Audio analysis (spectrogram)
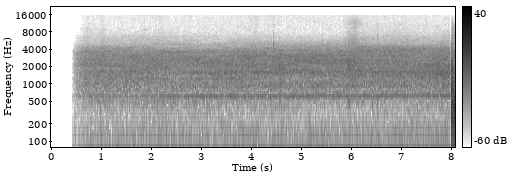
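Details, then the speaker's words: Older computer, before repair: a loud CPU fan with a steady airy whoosh and mid-pitched hum, heavy dust on the heatsink; fixed by cleaning the case, reapplying thermal paste and fixing a stalled case fan, lowering noise and temperatures by 20°C. "I'm gonna troubleshoot this problem I have with the CPU fan it's making a lot of noise as you can see this is an older older computer and I haven't really dusted it very much but there's a lot of dust buildup on the heatsink itself"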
